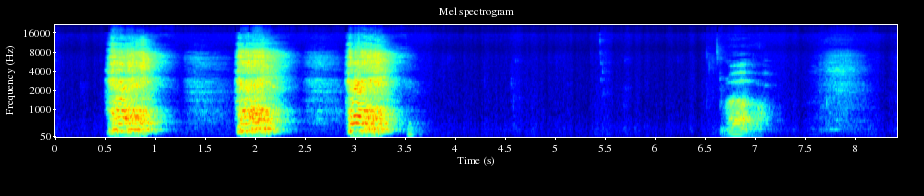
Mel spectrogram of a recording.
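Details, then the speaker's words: Afternoon sneezing fit of about three minutes and 20 or more sneezes, leaving the person dizzy: three loud, forceful sneezes in quick succession with short trailing breaths, then two softer sneezes. "we're about three minutes of sneezing oh so loud and powerful gosh should just fade away now after 20 sneezes or probably more than that"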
